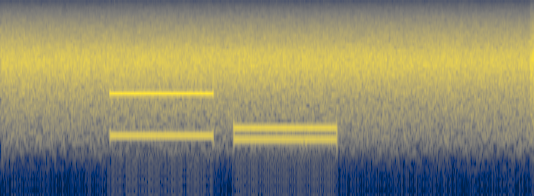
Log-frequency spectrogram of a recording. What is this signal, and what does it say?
Aircraft SELCAL, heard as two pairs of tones, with radio hiss and a squelch burst at the end. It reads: CQ-BE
